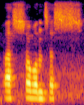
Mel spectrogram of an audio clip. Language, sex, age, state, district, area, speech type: Assamese, female, 45-60, Assam, Kamrup Metropolitan, urban, spontaneous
